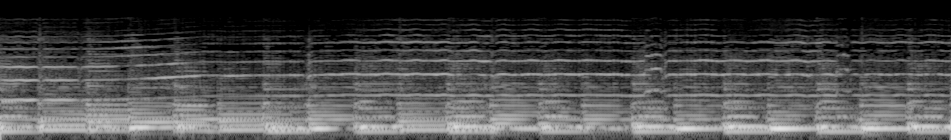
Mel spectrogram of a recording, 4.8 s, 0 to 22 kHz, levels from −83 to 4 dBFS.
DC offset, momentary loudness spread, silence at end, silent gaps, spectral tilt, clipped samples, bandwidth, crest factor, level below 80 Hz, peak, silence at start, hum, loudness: under 0.1%; 4 LU; 0 s; none; -5 dB/octave; under 0.1%; 11 kHz; 12 dB; -56 dBFS; -4 dBFS; 0 s; none; -18 LUFS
